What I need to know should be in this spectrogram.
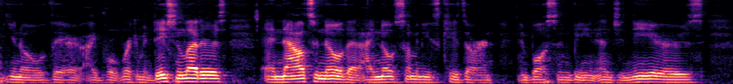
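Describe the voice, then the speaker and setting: The speaker is a man with an American accent. His pitch is very deep and low. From New York City (Brooklyn). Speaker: youth program worker. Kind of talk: interview testimony. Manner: halting.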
